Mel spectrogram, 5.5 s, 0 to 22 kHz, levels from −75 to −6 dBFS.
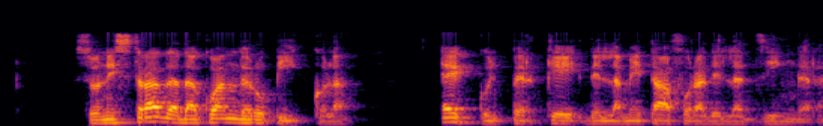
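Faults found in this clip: Resampler restarted on every block, throughout. Steady buzz at 100 Hz riding on the speech, absent in pauses. Probable component: 24 kHz to 16 kHz sample-rate converter processing 10 ms blocks independently, filter state reset each block. Edge samples computed without true neighbours, so small error at every boundary, repeating 100 times a second. Fix: keep converter state across blocks.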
